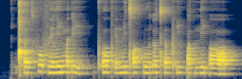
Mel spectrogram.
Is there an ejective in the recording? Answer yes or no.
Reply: yes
